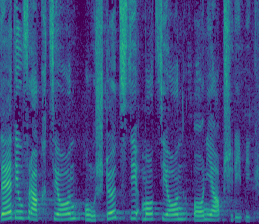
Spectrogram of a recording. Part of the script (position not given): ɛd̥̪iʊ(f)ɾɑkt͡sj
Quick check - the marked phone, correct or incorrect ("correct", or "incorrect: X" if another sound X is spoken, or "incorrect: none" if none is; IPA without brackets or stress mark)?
correct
